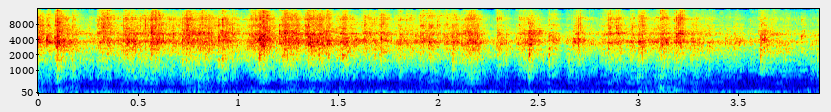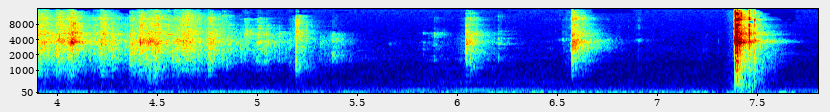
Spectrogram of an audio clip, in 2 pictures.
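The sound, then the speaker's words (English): Game tokens rattle and clatter in a chaos bag for about five seconds, a steady hissy jostling. It thins into a few scattered clicks, ending with one sharp, louder clack. No one speaks. “Now you get to hear my chaos bag.”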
